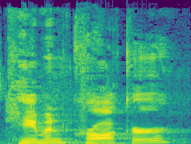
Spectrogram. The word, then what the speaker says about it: Cayman Crocker: Uh, my name is Cayman Crocker. Um, pronounced the same as the islands or the crocodile. Um, but spelled differently.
